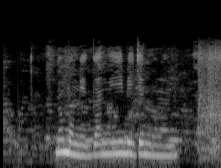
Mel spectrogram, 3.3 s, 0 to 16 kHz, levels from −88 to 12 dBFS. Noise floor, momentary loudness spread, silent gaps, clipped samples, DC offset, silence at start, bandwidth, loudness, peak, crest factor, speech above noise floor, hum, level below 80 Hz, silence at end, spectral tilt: -49 dBFS; 16 LU; none; under 0.1%; under 0.1%; 0.05 s; 7 kHz; -25 LUFS; -10 dBFS; 16 dB; 26 dB; none; -64 dBFS; 0 s; -6 dB/octave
